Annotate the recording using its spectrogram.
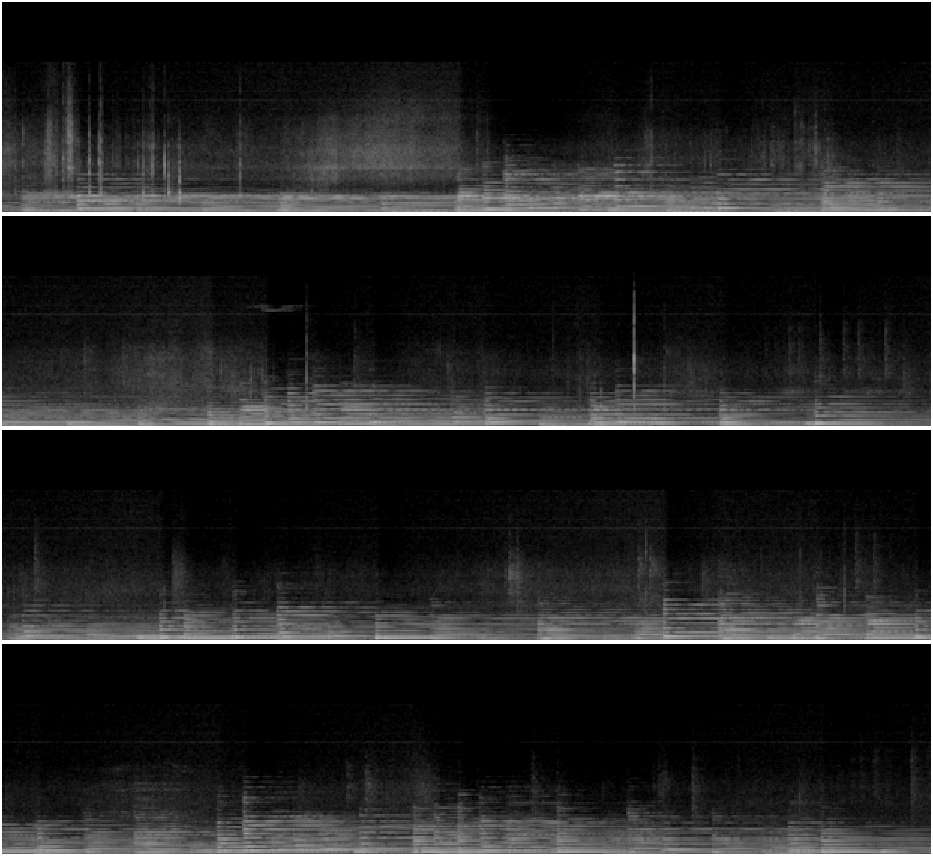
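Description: Solo grand piano playing a waltz: a flowing melody over low bass notes that change every second or two, without a break.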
